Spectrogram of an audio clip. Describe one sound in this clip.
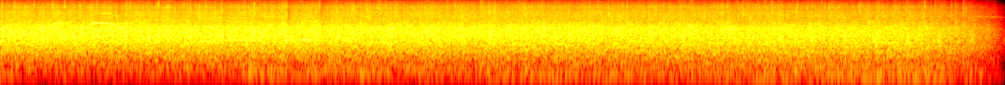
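A large crowd applauds loudly in a big echoing hall, fading away at the end.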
